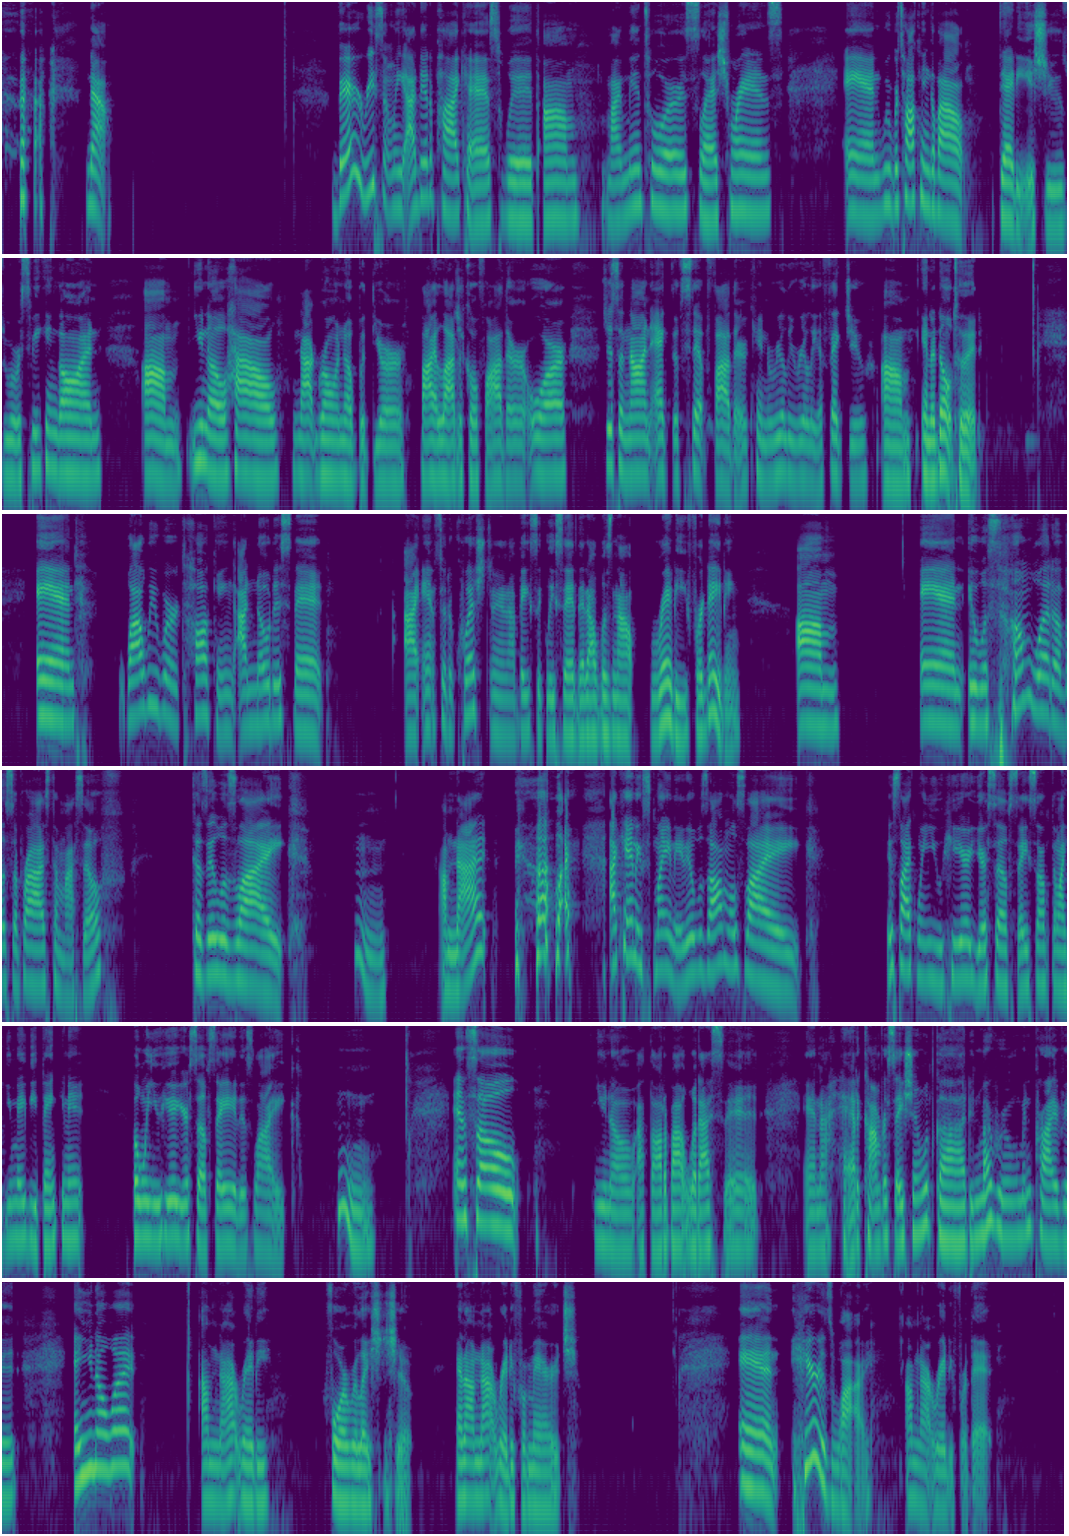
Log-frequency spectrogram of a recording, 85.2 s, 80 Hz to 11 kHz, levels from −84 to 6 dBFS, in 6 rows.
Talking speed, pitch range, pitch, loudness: 120 wpm, 155-195 Hz, 165 Hz, -24 LUFS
